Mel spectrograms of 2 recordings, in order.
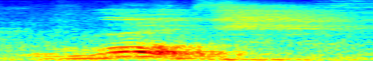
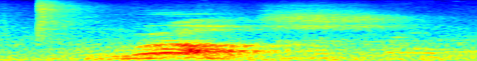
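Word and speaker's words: ראש: And so this word is actually pronounced Rosh. Rosh. So this is how you spell Rosh. Resh, Aleph, Shin.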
